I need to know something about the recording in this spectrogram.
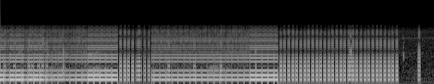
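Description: Loud electronic buzz on one steady low pitch with many overtones, chopped into rapid stutters that settle into an even fast pulsing near the end: the pattern of GSM mobile-phone interference, the phone's radio bursts leaking into the recording's audio.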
